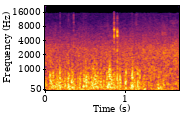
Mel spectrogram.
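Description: Strong wind gusts buffet the microphone at a seaside cricket ground in Gibraltar, a rough, continuous low rumble with faint surf-like wash behind it and no speech.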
